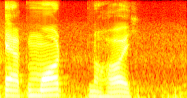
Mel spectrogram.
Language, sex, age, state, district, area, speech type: Assamese, male, 18-30, Assam, Nalbari, rural, read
